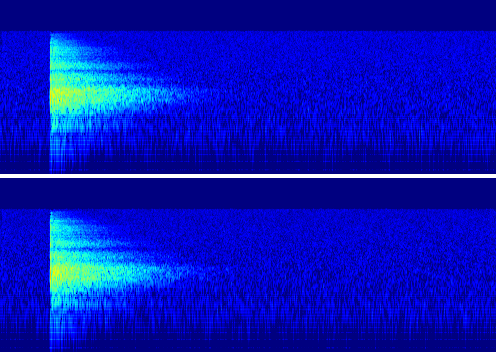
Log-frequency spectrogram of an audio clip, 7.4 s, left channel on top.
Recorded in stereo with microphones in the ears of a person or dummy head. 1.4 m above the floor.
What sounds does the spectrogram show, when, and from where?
0.8 s a camera shutter: 15° right (ahead or behind), 3.5 m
